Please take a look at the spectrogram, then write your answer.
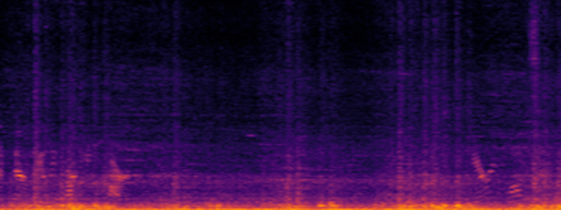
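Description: Freight train locomotives working hard under load at a Texas rail line, a loud continuous rumbling drone with rail clatter throughout, with people talking over it.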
